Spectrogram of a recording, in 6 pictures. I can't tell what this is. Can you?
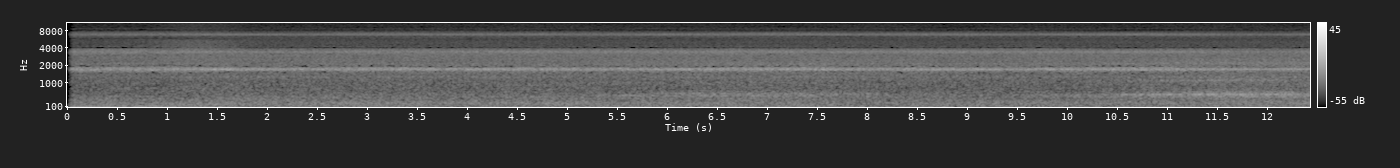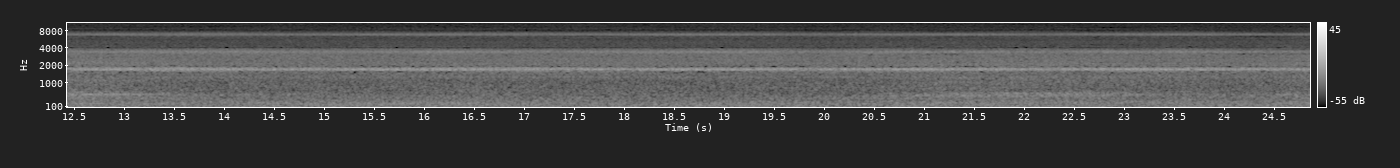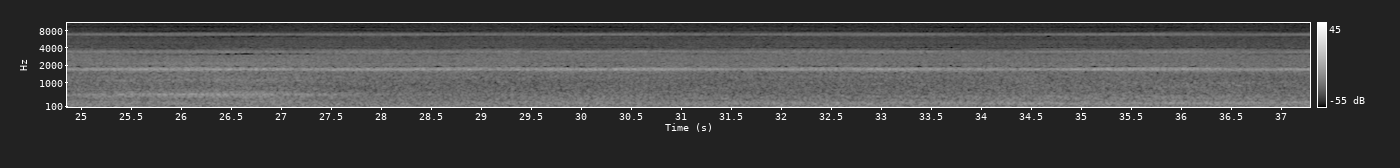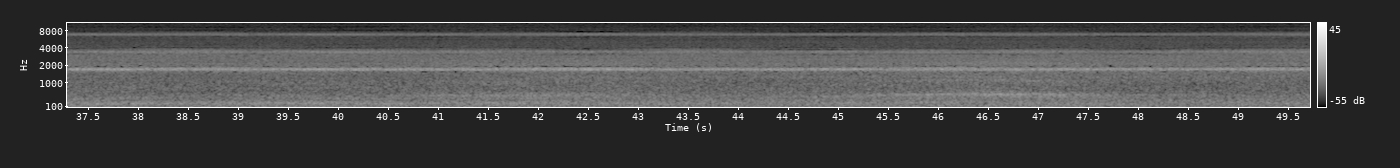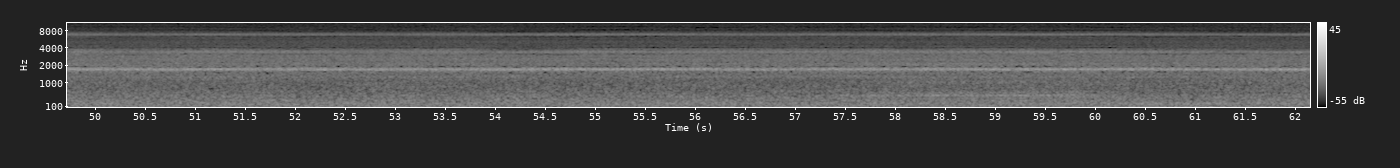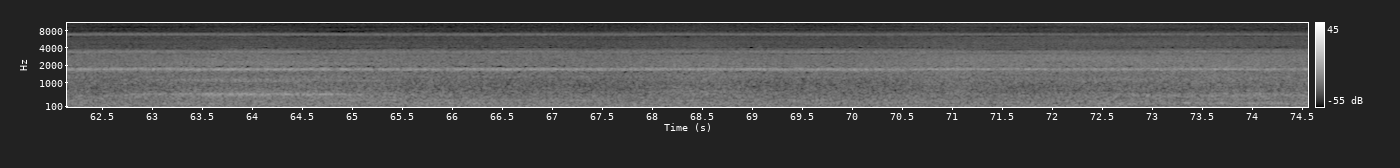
Edited version of one of my frog recordings processed with additional octave mixing in Paul's Extreme Sound Stretch to create a ghostlike effect for horror and scifi (not syfy) purposes.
